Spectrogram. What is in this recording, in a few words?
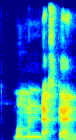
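"memedaskan", Malay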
